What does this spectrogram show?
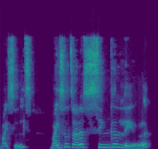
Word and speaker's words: micelles: cells are right here the the thing that you're calling as missile i i'm just using a slightly different way of pronunciation it's called micelles micelles are a single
